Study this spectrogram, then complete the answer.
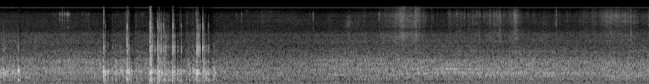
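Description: A bag rustles as a man rummages in it.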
